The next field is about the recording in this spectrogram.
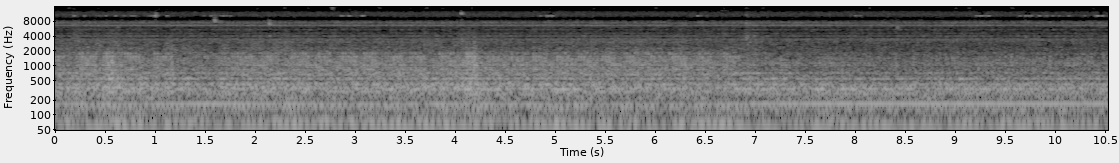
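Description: Even low droning hum with a persistent fluttery buzz that never lets up; the fridge is rattling, though the source is unclear.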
